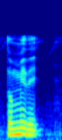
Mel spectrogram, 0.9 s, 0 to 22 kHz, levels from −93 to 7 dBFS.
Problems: none marked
